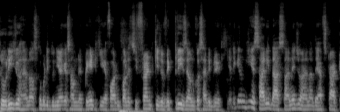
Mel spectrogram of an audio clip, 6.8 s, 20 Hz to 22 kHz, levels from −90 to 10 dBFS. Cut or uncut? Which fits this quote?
uncut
